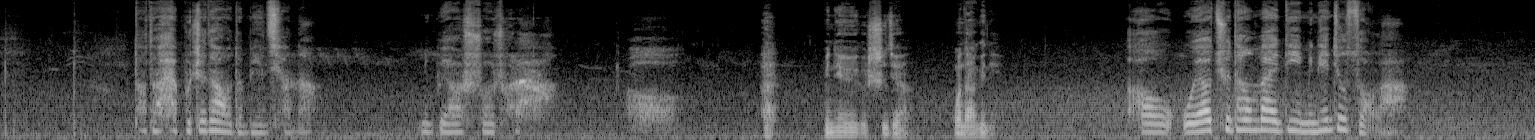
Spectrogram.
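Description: A young woman speaks quietly and earnestly, close by.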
